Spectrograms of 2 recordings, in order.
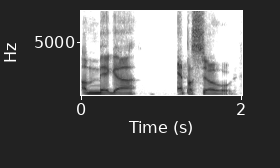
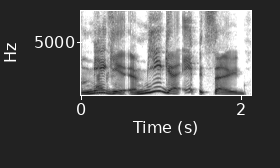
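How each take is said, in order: First: It is said in the speaker's normal accent. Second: It is said in a New Zealand accent.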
